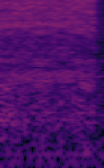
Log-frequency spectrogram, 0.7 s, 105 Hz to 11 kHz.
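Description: Cooking spray hisses in one steady burst for well under a second as two 9-inch bread pans are greased for salt rising bread, then stops abruptly; close and fairly loud, with no voices.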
